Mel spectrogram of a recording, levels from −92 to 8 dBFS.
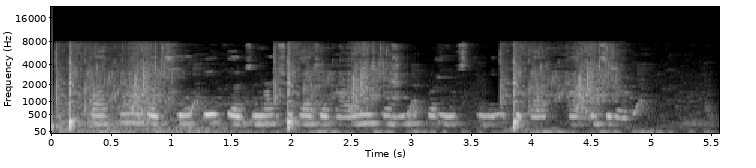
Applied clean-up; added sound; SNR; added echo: classical method WPE with log-MMSE.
